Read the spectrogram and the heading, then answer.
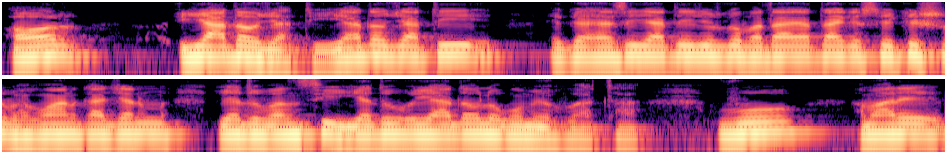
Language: Hindi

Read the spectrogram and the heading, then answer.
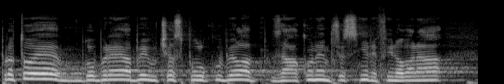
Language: Czech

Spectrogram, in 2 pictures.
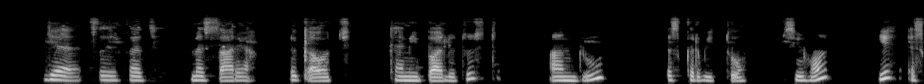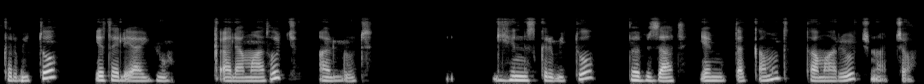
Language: Amharic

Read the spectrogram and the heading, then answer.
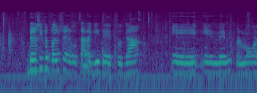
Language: Hebrew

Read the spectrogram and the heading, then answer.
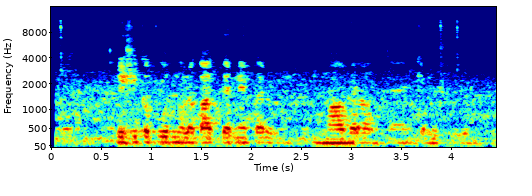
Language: Urdu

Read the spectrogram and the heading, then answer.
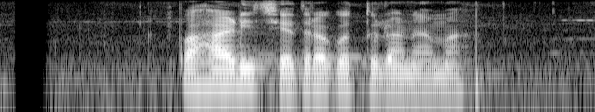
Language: Nepali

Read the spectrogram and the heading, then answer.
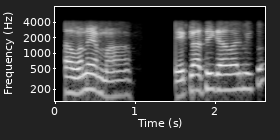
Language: Telugu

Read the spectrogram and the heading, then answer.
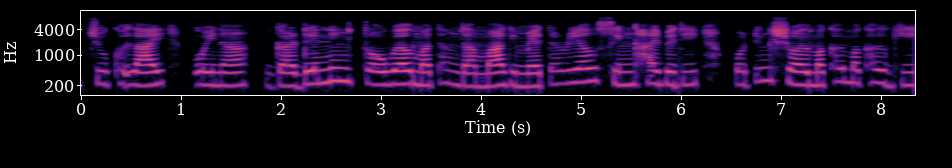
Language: Manipuri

